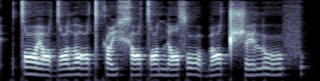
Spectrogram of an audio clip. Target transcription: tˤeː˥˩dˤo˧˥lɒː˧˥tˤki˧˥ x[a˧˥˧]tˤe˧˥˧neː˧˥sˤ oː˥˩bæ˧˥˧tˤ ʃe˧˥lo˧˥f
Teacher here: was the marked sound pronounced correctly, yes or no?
no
